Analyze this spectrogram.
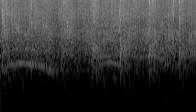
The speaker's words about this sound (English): Can you clap your hands? Hands unto the Lord.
